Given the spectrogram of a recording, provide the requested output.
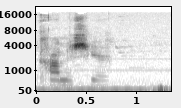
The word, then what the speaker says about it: connoisseur: Connoisseur. Connoisseur? Yep. Well, they should spell it correctly.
